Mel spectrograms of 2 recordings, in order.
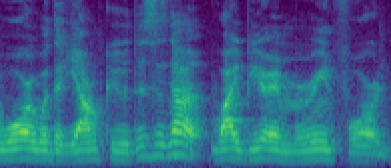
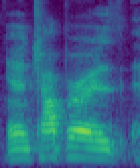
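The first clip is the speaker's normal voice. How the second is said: ordinary delivery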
